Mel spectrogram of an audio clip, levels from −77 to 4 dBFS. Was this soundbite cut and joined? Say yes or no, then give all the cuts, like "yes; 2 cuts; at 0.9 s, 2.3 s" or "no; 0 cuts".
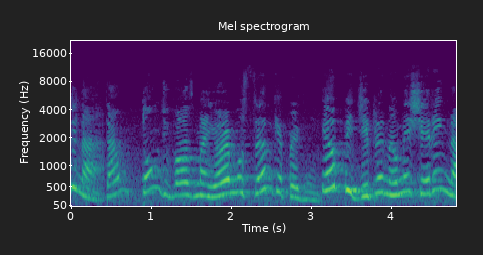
no; 0 cuts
